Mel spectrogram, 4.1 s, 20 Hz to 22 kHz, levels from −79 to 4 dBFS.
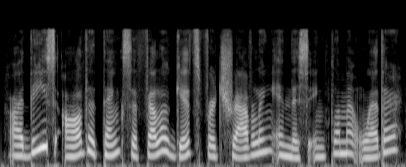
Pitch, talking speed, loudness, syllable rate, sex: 240 Hz, 205 wpm, -16 LUFS, 5.9 syllables/s, female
